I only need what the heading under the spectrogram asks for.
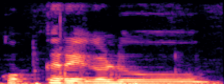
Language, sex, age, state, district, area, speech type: Kannada, female, 60+, Karnataka, Udupi, rural, spontaneous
